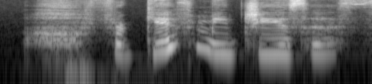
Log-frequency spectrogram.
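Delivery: hushed whisper. Reading a story, voicing a character alone in a tiny tower room: whispered. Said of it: "she whispered".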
